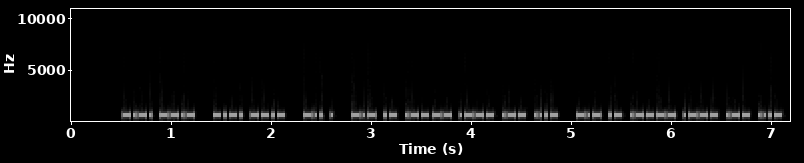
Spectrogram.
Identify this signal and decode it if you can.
Morse code, heard as a keyed tone, about 40 wpm, 700 Hz. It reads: CQ CQ DE KA1JWV KA1JWV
